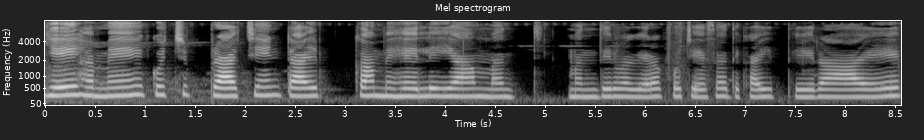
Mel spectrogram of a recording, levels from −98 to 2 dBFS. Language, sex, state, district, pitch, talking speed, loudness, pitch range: Hindi, female, Jharkhand, Sahebganj, 240 Hz, 120 wpm, -25 LUFS, 225-255 Hz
